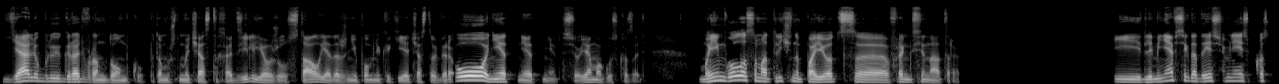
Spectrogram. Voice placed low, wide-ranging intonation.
Yes: low, 125 Hz; wide, 6.7 semitones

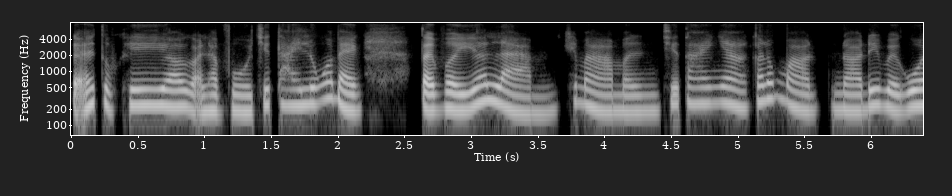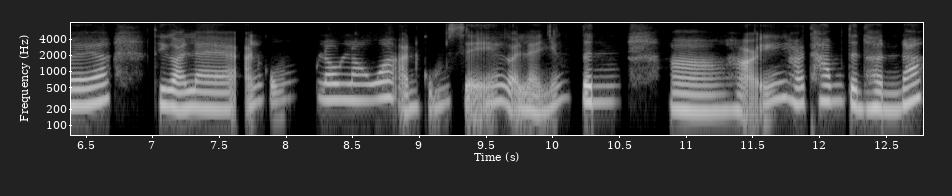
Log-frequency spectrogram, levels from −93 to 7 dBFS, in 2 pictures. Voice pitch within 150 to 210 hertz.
No: high, 230 Hz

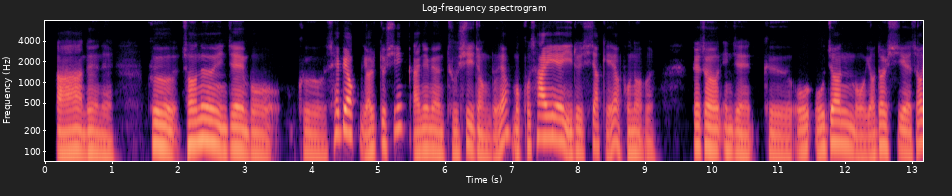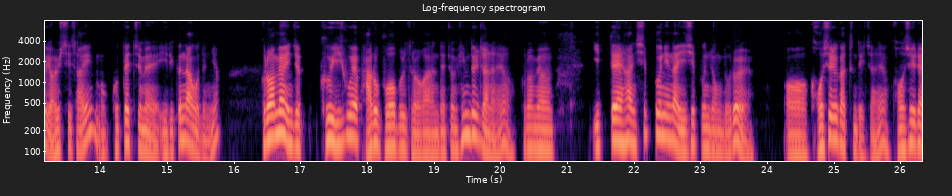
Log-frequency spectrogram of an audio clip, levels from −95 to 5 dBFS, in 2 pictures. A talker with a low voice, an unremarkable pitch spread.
No: low, 110 Hz; wide, 6.1 semitones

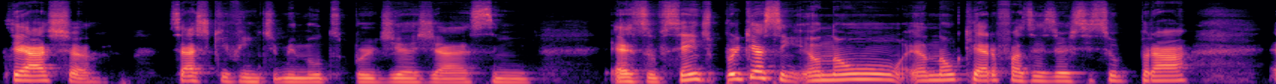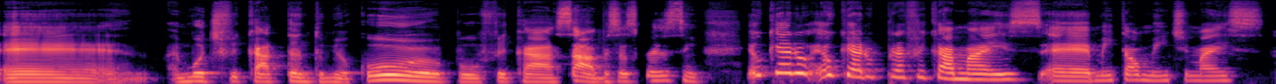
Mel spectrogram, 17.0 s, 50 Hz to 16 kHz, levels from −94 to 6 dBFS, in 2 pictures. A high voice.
No: medium, 155 Hz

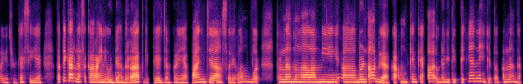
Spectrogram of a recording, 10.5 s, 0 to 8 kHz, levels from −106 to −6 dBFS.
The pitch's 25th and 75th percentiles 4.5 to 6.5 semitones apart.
No: average, 3.3 semitones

